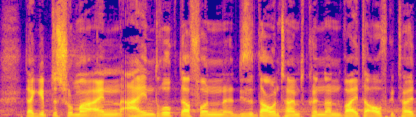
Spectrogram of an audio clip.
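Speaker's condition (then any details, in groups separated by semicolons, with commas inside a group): No condition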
